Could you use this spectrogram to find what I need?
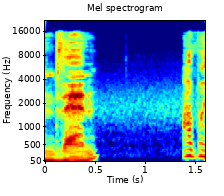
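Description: A man asks a short question calmly, close by.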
